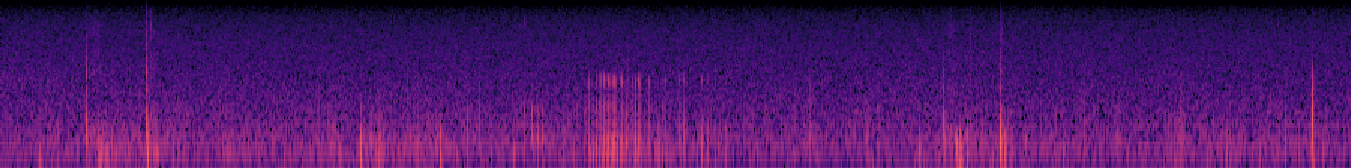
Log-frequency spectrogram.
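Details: Hunger stomach noises after skipping lunch: quiet scattered gurgles and pops with one longer rumbling growl; normal borborygmi.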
